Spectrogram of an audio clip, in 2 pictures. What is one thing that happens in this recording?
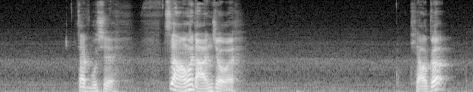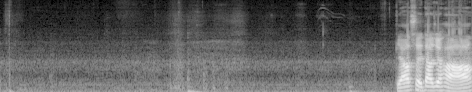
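A young man talks with animation into a nearby microphone, in short bursts.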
